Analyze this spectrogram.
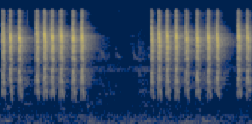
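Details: House sparrow in fighting mood, calling out rivals with long chattering: two bursts of loud, harsh, evenly spaced chirps, about seven to nine each, separated by a short silent gap.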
